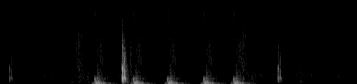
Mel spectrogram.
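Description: A pickaxe knocks repeatedly against a block until it breaks.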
